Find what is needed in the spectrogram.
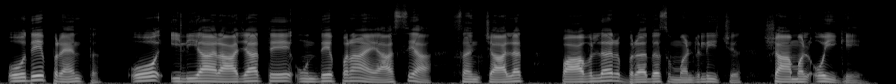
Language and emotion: Dogri, neutral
